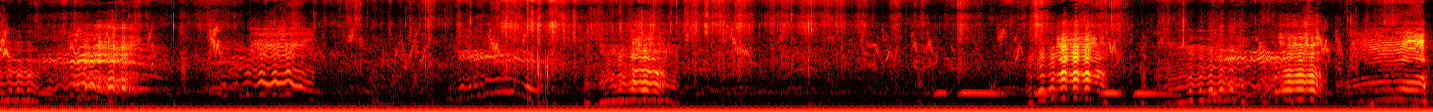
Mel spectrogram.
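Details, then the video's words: Bleating from desi goats and baby goats on a goat farm: repeated quavering, harmonic-rich calls from several animals, some higher-pitched, over a constant low background hum. "Beautiful Bakri Ka Awaaz || Goat Sounds At Goat Farming"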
